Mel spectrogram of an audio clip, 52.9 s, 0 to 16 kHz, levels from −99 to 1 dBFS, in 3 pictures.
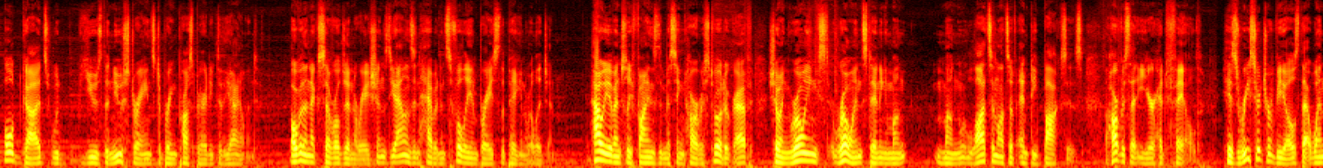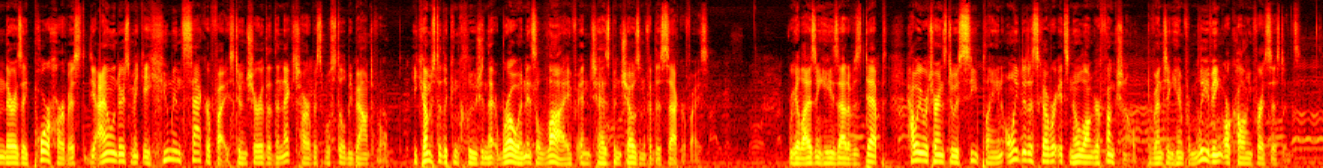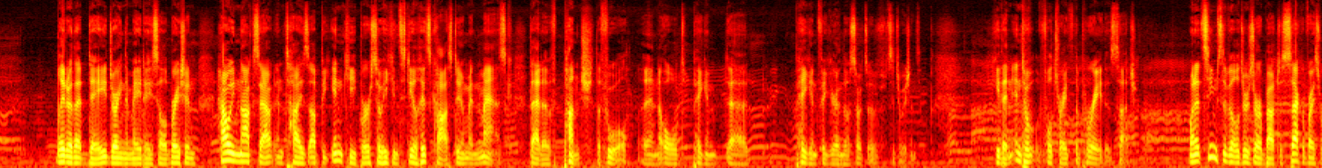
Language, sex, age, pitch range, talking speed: English, male, 30-49, 110-140 Hz, 200 wpm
